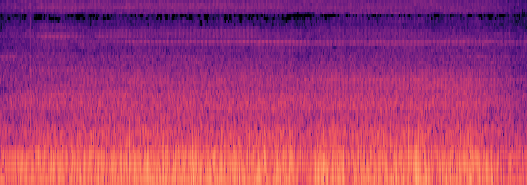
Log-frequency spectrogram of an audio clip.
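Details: Black+Decker portable air conditioner with heat mode, first startup in heat mode, not yet warm: steady, even low drone with rush of airflow, no knocks or rattles; compressor starting and running normally.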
